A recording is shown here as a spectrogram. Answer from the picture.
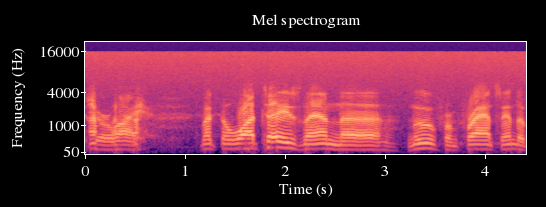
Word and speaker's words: Watte: It's spelled W-A-T-T-E, and it's actually Watte. Is that the way yes. it was pronounced yes.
